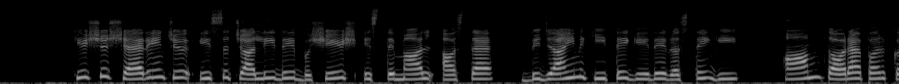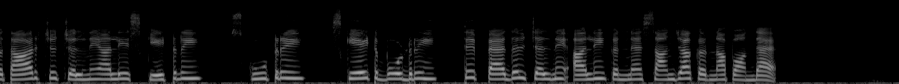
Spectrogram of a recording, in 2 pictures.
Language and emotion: Dogri, neutral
